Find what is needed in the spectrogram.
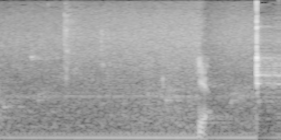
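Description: Steady rush of aerated koi pond water with a constant low hum, and a single sharp click near the end.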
